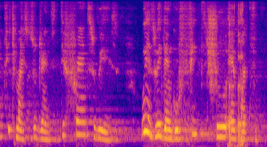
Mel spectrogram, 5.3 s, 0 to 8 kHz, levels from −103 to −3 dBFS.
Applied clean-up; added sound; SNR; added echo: none; Burping, eructation; 4 dB; reverberation time 1.2 s.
